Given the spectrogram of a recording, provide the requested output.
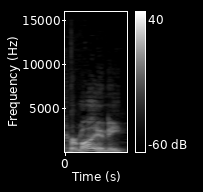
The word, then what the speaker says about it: Hermione: also I learned that Hermione is pronounced her mind part of your brain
